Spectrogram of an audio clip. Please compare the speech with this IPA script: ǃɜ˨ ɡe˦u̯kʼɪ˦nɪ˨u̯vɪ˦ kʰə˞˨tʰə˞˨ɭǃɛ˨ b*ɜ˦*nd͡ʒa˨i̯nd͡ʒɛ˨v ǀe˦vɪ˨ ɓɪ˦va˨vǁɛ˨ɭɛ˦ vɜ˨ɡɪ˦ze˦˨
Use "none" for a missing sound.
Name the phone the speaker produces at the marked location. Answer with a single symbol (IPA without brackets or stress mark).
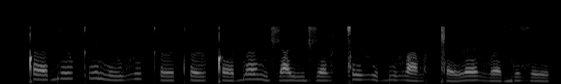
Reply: ɜ˦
